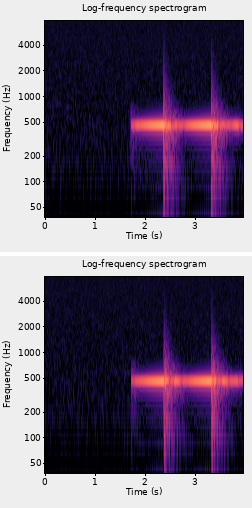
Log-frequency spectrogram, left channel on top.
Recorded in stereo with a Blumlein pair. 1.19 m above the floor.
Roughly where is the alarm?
Ahead left.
